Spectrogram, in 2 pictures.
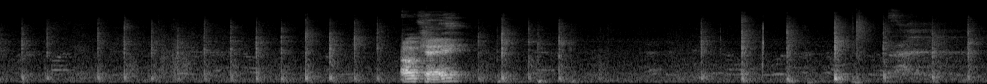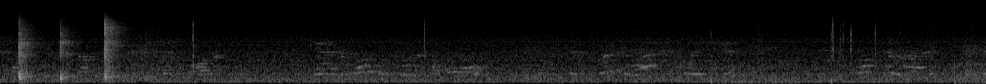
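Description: A man talks on a phone, speaking casually at close range.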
